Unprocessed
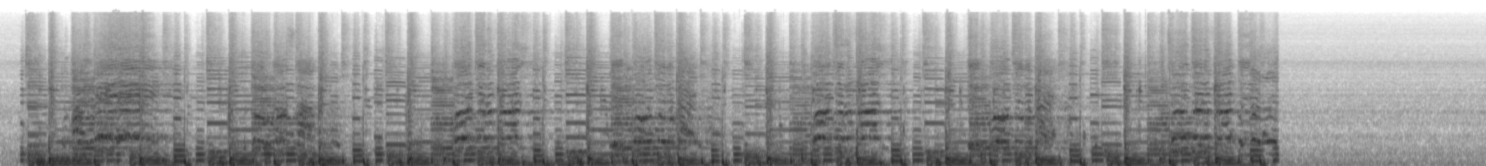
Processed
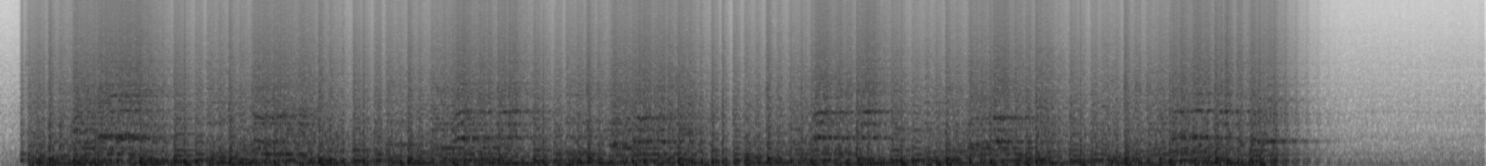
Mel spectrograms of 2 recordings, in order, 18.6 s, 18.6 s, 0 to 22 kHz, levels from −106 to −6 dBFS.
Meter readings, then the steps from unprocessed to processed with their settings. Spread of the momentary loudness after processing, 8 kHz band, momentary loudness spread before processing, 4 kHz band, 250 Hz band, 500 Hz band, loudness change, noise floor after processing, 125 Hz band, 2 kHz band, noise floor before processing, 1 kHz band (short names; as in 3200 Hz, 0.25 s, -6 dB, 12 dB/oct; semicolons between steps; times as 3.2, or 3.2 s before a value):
4 LU, +17.0 dB, 3 LU, +11.0 dB, +9.0 dB, +8.5 dB, +9.0 dB, -43 dBFS, +9.0 dB, +8.5 dB, -53 dBFS, +8.0 dB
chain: half-waves squared off; feedback echo 0.135 s, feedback 58%, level -5.5 dB; gain +3 dB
